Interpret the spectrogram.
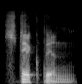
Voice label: "stickpin", American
